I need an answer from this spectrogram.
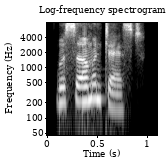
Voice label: "Wassermann test", Indian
